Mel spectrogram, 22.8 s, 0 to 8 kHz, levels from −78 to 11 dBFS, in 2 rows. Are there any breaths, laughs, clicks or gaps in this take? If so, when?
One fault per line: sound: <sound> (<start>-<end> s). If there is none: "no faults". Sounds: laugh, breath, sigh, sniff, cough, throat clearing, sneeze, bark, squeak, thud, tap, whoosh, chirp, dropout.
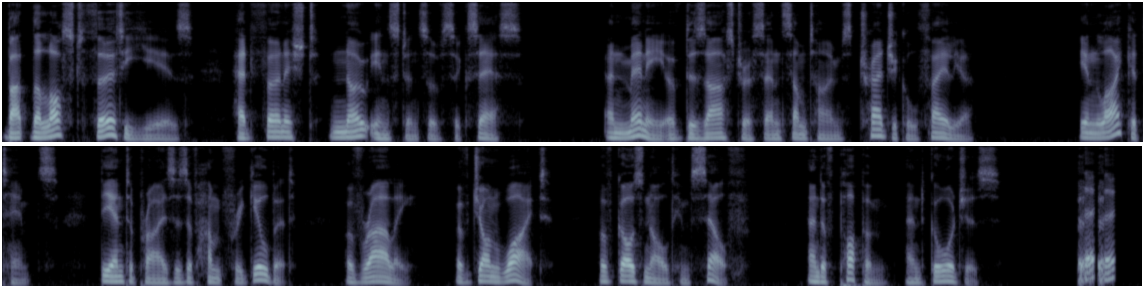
sound: laugh (22.2-22.6 s)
